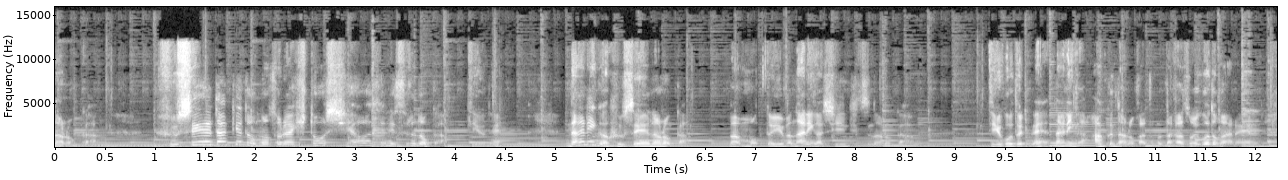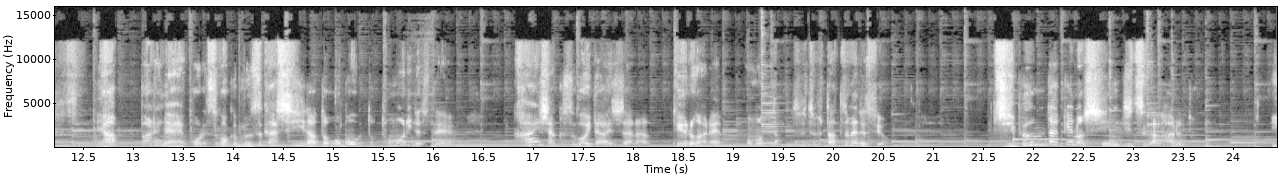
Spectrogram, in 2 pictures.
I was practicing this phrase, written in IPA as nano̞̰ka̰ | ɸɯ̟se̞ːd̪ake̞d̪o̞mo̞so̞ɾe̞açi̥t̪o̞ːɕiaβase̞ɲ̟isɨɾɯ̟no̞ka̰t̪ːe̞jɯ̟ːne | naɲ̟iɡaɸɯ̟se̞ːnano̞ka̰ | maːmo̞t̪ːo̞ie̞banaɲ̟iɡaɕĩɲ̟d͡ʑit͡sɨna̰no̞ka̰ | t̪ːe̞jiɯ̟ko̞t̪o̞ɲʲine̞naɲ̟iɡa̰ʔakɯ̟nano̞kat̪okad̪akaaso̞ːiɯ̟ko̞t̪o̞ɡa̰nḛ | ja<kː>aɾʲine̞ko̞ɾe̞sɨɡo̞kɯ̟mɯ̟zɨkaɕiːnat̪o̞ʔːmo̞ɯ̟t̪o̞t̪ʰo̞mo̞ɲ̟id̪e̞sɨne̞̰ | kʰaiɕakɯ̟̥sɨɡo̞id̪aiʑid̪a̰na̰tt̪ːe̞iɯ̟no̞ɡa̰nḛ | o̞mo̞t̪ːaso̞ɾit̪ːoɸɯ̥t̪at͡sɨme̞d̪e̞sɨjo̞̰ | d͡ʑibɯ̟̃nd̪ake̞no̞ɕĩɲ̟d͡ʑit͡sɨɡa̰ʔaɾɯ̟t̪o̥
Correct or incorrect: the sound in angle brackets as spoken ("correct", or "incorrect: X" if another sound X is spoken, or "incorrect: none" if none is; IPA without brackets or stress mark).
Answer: incorrect: pː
